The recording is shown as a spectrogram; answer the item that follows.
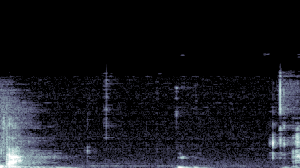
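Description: The end of a man's spoken word in Korean, then a pause of near quiet with one faint click a little over a second in.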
